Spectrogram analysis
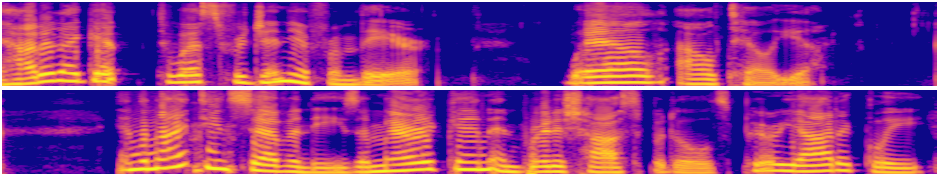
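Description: A middle-aged woman from Guyana, hosting a podcast and telling her own story in a measured, earnest way. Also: lowish voice, creaky, mellow, dry recording. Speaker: podcast host. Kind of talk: scripted personal monologue.

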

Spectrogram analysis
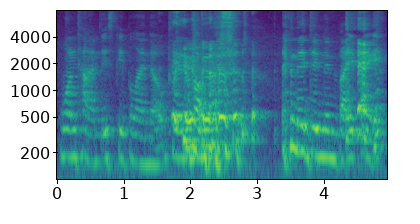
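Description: Wry, deadpan woman in an echoey room. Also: on the low side, measured pace, over a noisy crowd. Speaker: podcast co-host. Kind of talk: casual chat. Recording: roomy echo.

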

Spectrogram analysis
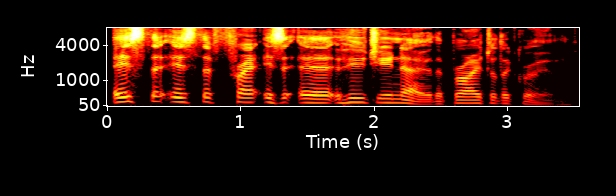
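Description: A middle-aged man with a British accent hosts a casual chat. He is camp and expressive, rambling along with very lively intonation in a dry, close recording. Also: mid-range voice, moderate pace, dry recording. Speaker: podcast host.

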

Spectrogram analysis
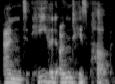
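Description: A British executive coach in his forties, appearing as a guest in a casual interview, speaks reflectively with self-deprecating humor and plenty of ums. His voice sits on the high side, slow with a breathy edge.

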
